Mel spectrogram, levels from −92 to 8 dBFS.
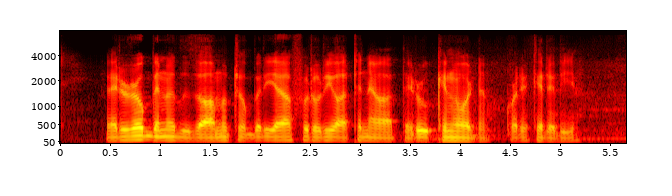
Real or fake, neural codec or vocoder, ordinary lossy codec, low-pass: fake; codec, 16 kHz, 1 kbps, X-Codec, HuBERT features, trained on balanced general audio; none; 7.2 kHz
